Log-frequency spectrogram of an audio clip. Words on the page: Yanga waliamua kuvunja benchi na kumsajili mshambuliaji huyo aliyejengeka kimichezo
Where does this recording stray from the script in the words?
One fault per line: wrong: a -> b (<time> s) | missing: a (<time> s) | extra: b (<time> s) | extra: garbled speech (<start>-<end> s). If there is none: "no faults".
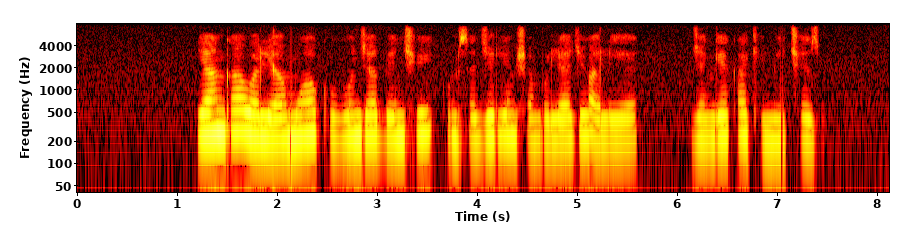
missing: na (3.6 s)
missing: huyo (5.1 s)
